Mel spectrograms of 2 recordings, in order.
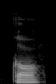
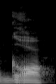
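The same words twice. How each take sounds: First: 高 with a crisp unvoiced g, like k; 高 said with a clean voiceless g and no buzz; unvoiced gao. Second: 高 with a buzzing voiced g; 高 said with a voiced g, vocal cords humming from the start; voiced gao. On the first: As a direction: say 高 with a voiceless initial. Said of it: "高是清的". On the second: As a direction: say 高 with a voiced initial. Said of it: "高就是浊的". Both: Shown as a demonstration.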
